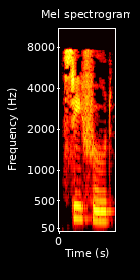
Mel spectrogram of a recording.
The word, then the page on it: seafood: British English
